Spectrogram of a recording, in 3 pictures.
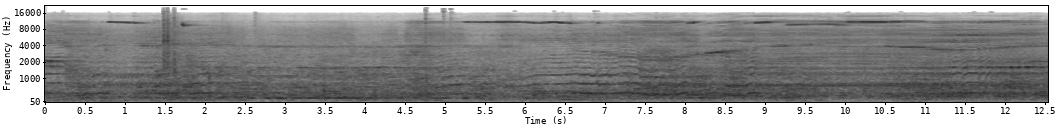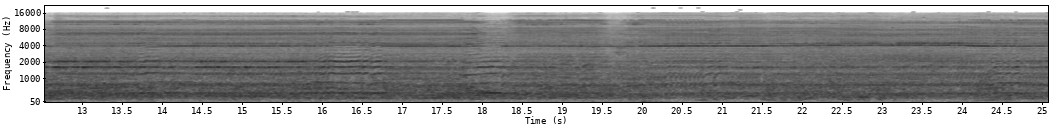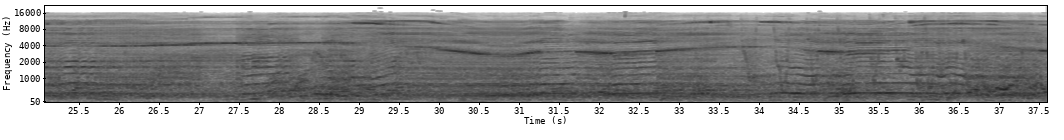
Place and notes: Lyon, Passage de l'Argue, Larseneur Orchestra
